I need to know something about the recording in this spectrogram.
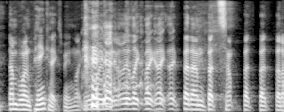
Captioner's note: laughter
